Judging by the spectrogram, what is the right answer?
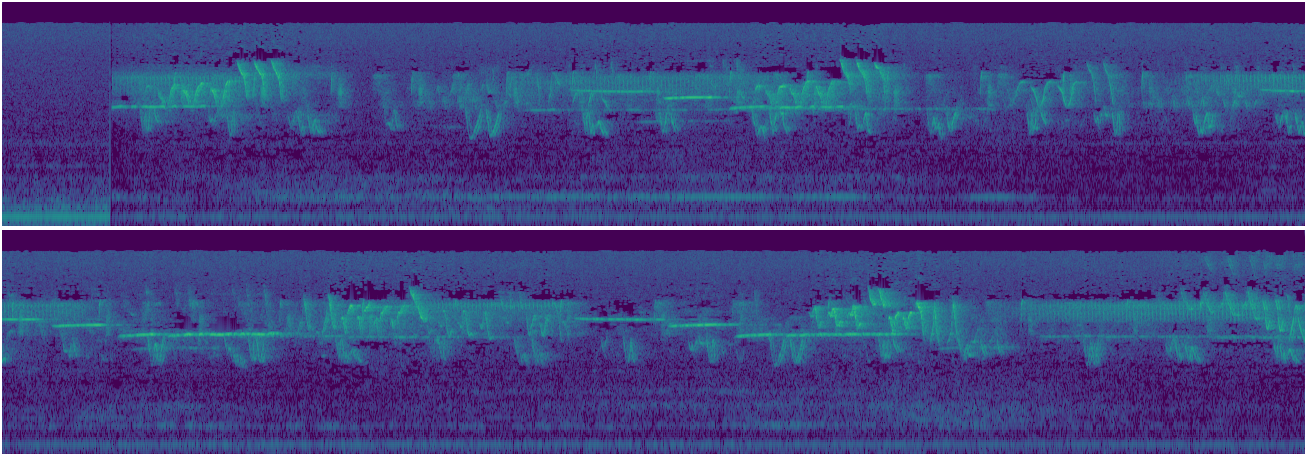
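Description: Several birds calling and singing at once: quick high chirps and trills overlapping, with a few short held whistled notes, over a faint background hiss. It starts about a second in.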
